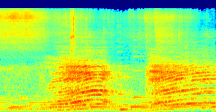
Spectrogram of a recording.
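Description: Cattle mooing: two long moos, each rising and then falling in pitch, the first about a second in and the second near the end.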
